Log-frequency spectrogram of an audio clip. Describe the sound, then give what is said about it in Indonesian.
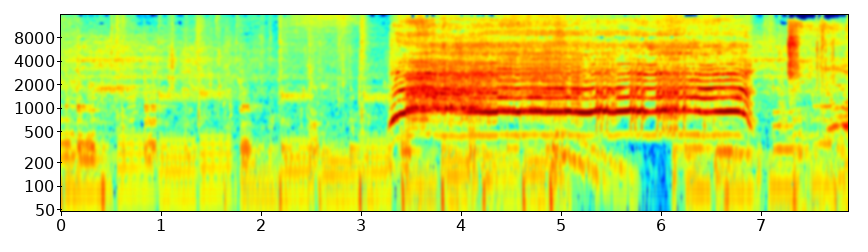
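A loud, sustained scream bursts in over a steady rhythmic music backing, holding one piercing pitch for several seconds before cutting off as the beat carries on. “Pengen teriak, boleh nggak?”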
